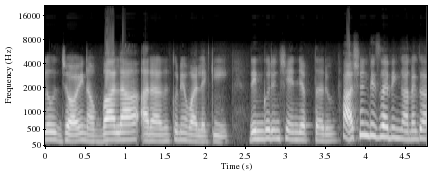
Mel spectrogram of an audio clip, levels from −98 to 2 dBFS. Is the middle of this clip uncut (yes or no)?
no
